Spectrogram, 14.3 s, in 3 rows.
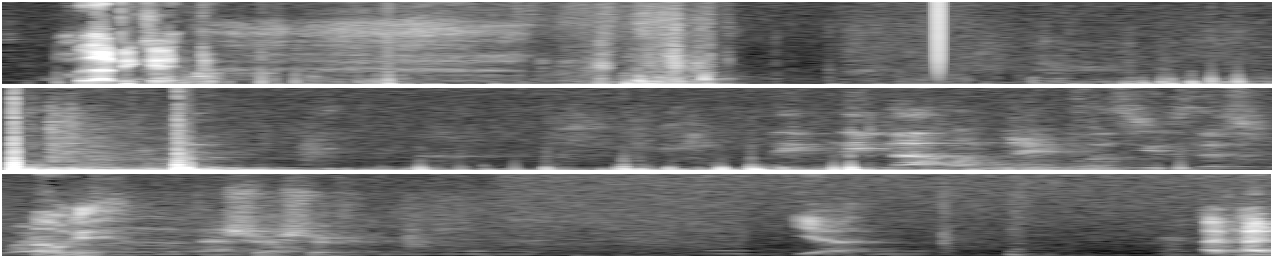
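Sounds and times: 
mechanical heart valve booming: 3.8 - 9.2.

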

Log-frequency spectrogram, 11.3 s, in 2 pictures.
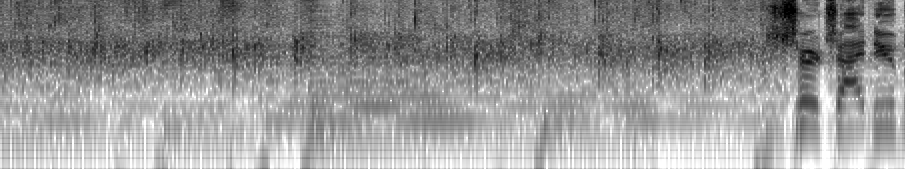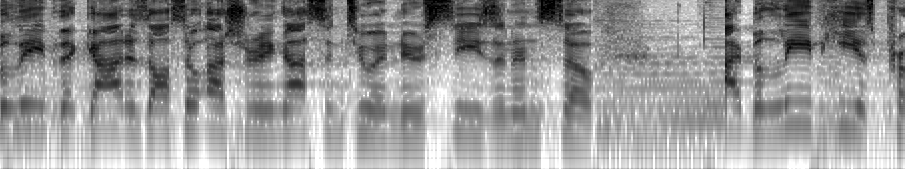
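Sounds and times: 
audience applause: 0.0 - 5.2
speech: 4.8 - 9.6, 10.2 - 11.3.

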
